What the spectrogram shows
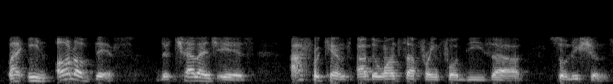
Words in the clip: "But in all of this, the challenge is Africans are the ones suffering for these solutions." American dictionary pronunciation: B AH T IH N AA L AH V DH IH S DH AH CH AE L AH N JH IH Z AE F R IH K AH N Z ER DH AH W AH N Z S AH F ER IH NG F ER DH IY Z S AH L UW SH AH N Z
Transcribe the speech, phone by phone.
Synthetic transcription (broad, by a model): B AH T IH N AA L AH V DH IH S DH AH CH AE L AH N JH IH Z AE F R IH K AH N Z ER DH AH W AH N S AH F ER IH NG F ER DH IY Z S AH L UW SH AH N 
